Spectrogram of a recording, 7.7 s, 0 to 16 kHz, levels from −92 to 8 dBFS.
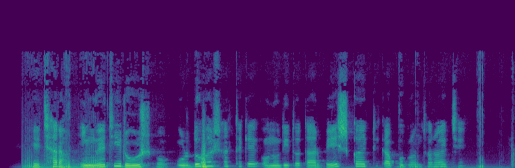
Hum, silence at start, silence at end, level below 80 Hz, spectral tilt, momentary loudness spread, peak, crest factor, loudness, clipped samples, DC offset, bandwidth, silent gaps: none; 0.35 s; 0 s; -48 dBFS; -6 dB/octave; 17 LU; -4 dBFS; 22 dB; -26 LUFS; under 0.1%; under 0.1%; 11.5 kHz; none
